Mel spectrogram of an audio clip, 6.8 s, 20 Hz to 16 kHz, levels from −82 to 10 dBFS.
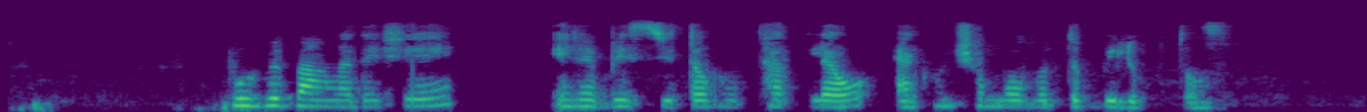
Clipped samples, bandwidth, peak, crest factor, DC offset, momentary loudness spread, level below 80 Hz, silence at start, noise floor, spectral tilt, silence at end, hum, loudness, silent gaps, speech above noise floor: under 0.1%; 8 kHz; -2 dBFS; 22 dB; under 0.1%; 15 LU; -64 dBFS; 0.15 s; -69 dBFS; -4 dB/octave; 0.75 s; none; -24 LUFS; 2.32-2.74 s; 46 dB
